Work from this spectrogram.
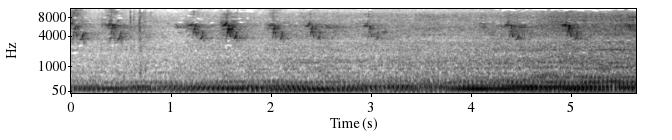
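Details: A stray cat in Morocco wants love like the white cat beside it. A deep, even purr rumbles continuously, swelling slightly louder near the end, with light high ticking noises.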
